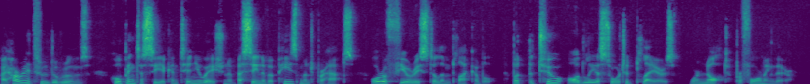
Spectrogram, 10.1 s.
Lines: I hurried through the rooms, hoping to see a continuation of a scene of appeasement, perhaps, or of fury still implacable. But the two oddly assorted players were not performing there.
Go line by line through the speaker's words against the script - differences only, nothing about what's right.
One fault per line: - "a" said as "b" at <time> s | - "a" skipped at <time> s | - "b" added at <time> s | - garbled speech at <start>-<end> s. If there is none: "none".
none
